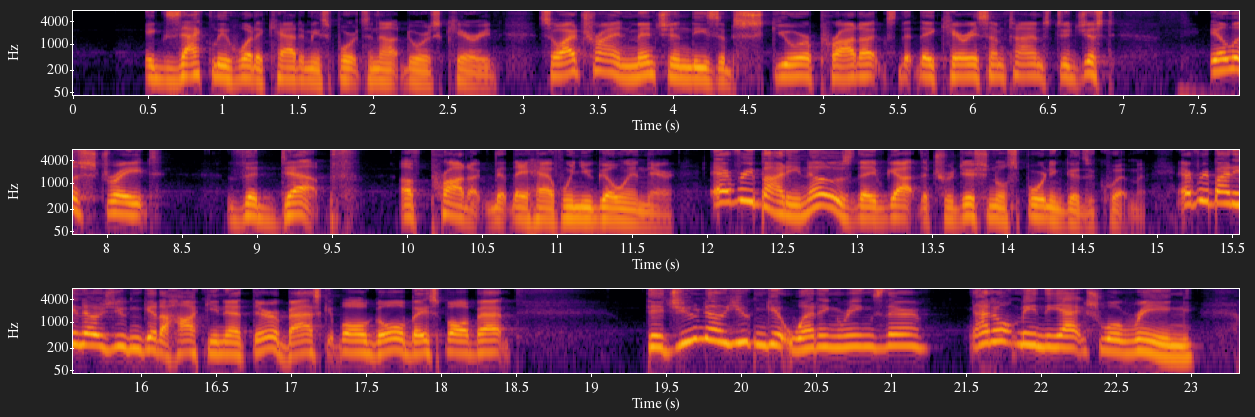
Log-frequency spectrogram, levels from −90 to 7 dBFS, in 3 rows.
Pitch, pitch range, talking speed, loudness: 145 Hz, 120-195 Hz, 190 wpm, -19 LUFS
